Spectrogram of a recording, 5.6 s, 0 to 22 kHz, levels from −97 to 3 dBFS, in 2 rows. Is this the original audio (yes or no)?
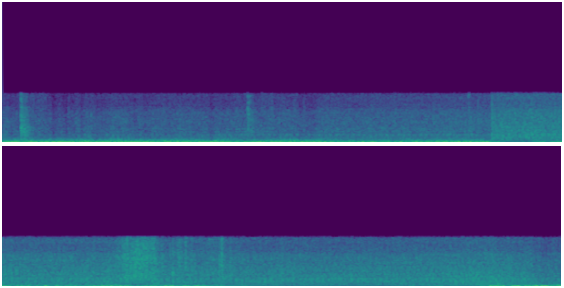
yes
